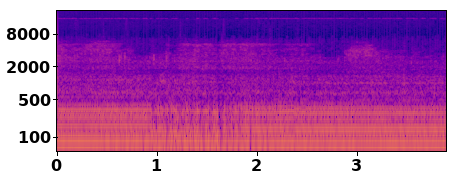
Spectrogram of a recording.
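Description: A motorcycle engine hums steadily with a low rumbling drone while riding along a road, close and even throughout.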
